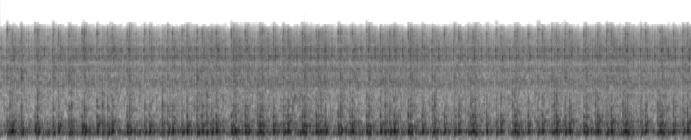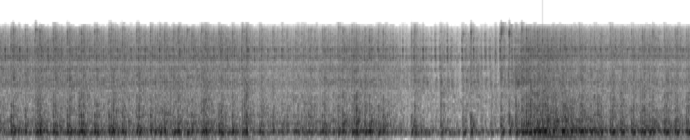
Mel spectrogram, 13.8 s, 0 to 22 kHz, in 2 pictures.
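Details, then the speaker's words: Saito FG 60 R3 on spark ignition, loud buzzy low idle with uneven stumbling firing and rattly shake while Hall sensor timing is stepped early to late; excessive vibration, timing suspected, but no clear link to sensor position found. "so about that's the question of the how timing uh will affect vibrations on the uh low idle speed"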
